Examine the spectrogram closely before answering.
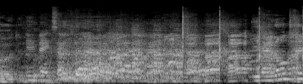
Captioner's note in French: rires public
